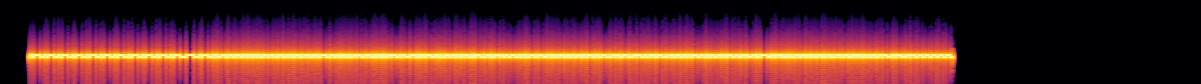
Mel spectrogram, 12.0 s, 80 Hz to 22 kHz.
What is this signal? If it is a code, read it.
NAVTEX (SITOR-B), 100 baud, 170 Hz shift, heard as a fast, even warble, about 1500 Hz centre. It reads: THE LUNAR CRATER CABANNES WAS NAMED AFTER HIM.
